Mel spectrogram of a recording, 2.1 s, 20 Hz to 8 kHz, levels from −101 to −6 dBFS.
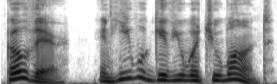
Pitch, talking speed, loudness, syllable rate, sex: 160 Hz, 290 wpm, -19 LUFS, 6.2 syllables/s, male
